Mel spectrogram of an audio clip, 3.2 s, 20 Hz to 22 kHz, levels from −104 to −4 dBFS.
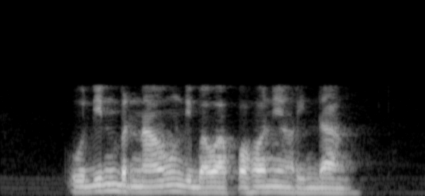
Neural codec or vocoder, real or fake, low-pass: vocoder, 44.1 kHz, 128 mel bands every 512 samples, BigVGAN v2; fake; 3.6 kHz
